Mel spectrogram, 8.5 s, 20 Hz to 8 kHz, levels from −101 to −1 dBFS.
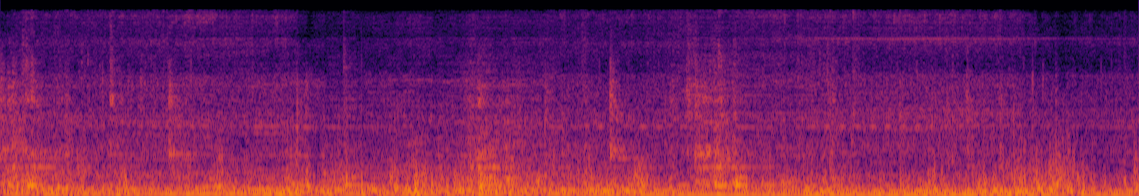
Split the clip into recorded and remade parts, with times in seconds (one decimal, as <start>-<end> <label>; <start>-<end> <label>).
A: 0.0-1.5 recorded; 1.5-4.2 remade; 4.2-5.1 recorded; 5.1-6.1 remade; 6.1-8.5 recorded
